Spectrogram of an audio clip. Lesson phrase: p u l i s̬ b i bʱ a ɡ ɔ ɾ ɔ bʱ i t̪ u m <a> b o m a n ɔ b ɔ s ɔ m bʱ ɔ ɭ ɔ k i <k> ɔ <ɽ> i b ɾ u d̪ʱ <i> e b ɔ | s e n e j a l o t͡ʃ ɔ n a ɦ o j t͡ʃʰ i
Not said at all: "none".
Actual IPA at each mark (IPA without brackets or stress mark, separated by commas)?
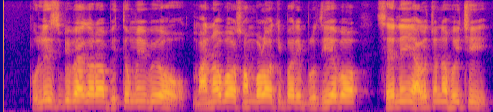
i, p, ɾ, i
